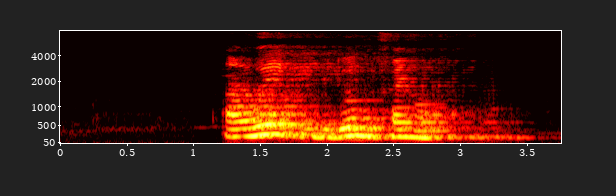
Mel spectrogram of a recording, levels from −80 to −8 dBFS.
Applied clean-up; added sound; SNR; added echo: neural separator model SepFormer DNS4.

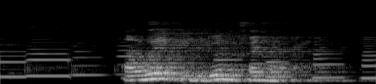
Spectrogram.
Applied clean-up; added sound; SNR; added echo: none; Wind instrument, woodwind instrument; 15 dB; reverberation time 2.2 s.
